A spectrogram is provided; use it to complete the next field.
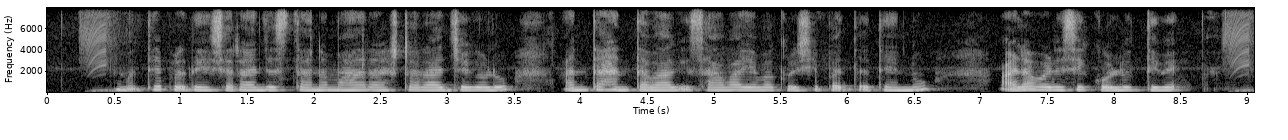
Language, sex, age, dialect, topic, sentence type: Kannada, female, 18-24, Mysore Kannada, agriculture, statement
